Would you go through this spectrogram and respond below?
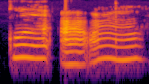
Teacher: dhamma bertemu dengan waw sukun, maka hukum bacaannya yaitu mad tabi'i, dibaca panjang 2 rakaat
